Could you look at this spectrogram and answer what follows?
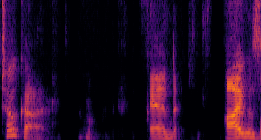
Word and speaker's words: Tokaj: I came in and I said something about Tokaj. Oh. And you said, oh, actually, it's pronounced Tokai.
